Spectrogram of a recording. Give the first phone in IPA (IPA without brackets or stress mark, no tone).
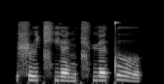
ʂ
